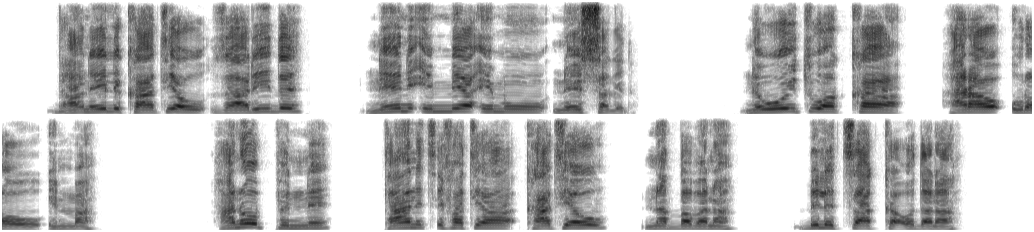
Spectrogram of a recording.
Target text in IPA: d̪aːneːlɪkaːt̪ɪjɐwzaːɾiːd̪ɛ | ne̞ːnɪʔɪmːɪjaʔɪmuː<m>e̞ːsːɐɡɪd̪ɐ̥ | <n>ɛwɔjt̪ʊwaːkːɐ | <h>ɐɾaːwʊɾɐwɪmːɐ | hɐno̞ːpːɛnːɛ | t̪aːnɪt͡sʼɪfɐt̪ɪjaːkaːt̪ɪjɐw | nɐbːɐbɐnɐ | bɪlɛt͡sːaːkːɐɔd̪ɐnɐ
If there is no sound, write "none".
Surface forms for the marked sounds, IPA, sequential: n, n, h

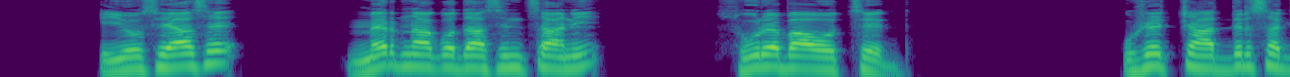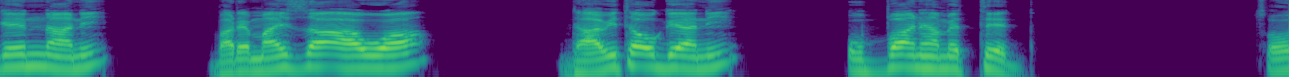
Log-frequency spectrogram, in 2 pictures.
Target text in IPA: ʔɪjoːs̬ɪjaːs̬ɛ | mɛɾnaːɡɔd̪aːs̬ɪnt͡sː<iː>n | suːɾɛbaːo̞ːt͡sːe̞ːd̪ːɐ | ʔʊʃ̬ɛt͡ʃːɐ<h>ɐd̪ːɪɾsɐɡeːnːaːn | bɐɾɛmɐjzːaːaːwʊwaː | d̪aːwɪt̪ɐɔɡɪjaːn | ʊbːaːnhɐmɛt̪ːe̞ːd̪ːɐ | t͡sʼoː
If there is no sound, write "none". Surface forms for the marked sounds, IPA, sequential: aː, h

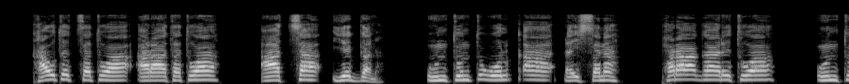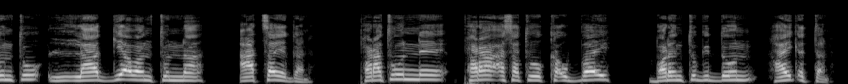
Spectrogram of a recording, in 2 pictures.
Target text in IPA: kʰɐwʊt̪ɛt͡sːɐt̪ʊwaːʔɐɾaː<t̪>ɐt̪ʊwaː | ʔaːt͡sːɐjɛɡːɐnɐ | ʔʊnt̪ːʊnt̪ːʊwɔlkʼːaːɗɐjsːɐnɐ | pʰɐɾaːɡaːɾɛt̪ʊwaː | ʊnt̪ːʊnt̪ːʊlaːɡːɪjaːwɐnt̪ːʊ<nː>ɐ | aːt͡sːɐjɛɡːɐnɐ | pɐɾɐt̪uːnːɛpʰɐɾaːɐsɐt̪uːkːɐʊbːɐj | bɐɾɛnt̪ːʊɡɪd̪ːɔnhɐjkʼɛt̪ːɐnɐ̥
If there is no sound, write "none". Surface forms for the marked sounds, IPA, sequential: t̪, nː

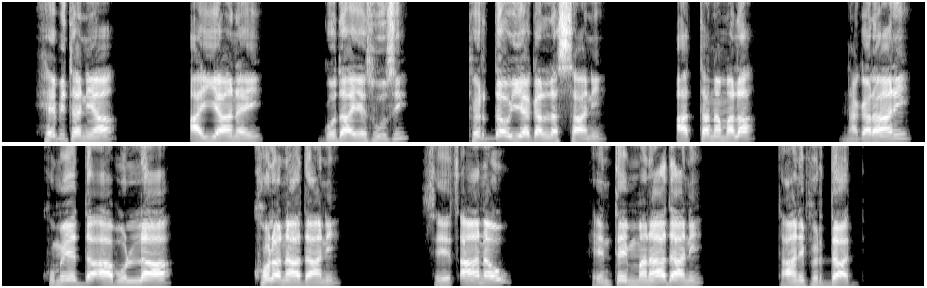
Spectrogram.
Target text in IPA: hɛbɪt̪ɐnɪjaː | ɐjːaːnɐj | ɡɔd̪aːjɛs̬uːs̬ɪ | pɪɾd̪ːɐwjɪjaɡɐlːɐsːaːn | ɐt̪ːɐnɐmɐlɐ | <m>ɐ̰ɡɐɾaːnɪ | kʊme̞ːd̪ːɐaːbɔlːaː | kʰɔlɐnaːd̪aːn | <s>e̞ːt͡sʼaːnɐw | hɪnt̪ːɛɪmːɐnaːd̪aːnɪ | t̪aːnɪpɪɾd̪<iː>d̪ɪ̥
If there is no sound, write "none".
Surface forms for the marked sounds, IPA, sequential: n, s, aː

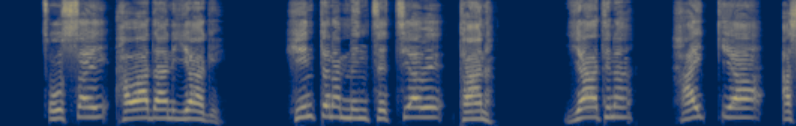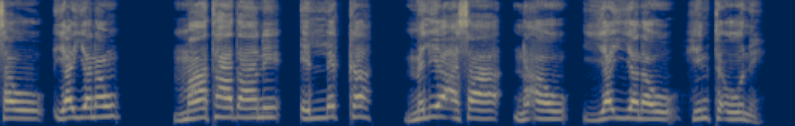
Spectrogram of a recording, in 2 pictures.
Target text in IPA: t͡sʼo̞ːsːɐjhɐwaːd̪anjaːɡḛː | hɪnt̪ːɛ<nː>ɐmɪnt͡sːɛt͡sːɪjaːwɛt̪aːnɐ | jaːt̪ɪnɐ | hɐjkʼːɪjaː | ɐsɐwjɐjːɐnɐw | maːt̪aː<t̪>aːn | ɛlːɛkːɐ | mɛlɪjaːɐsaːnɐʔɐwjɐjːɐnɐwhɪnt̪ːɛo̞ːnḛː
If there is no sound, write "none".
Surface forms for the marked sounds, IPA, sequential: n, d̪

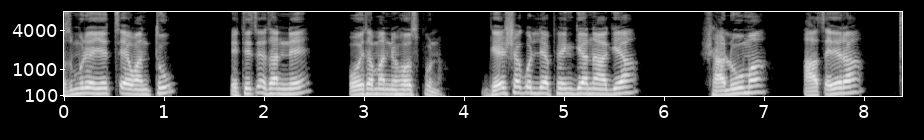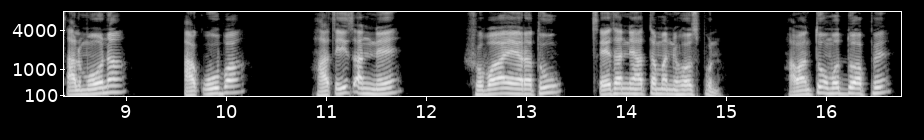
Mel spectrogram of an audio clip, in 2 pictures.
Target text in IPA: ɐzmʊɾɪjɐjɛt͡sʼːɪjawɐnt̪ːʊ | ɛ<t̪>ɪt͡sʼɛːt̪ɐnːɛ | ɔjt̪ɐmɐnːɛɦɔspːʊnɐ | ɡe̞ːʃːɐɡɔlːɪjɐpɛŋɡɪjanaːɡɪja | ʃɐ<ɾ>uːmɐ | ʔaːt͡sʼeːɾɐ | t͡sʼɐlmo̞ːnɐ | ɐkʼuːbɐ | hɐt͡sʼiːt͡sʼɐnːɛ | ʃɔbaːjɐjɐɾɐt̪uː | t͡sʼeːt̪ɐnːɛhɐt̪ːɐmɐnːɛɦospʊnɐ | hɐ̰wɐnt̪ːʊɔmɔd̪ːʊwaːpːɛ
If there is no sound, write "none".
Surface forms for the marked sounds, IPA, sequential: t̪, l

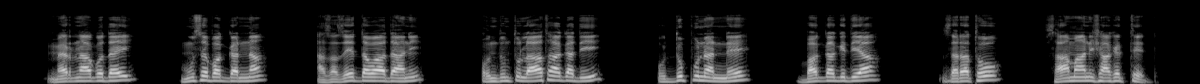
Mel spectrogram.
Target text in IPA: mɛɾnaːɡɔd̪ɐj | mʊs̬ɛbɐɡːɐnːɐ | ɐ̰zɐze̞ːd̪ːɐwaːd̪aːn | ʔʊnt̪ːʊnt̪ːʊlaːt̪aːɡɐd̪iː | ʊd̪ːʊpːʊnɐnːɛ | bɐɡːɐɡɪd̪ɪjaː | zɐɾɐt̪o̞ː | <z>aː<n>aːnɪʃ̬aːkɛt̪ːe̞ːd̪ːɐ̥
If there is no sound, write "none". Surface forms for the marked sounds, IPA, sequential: s, m

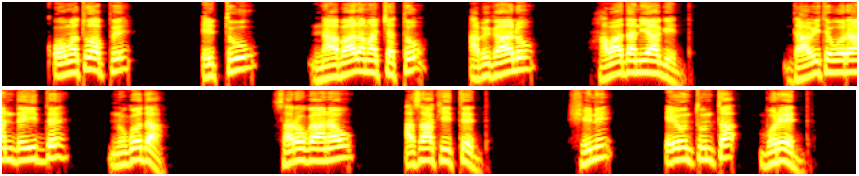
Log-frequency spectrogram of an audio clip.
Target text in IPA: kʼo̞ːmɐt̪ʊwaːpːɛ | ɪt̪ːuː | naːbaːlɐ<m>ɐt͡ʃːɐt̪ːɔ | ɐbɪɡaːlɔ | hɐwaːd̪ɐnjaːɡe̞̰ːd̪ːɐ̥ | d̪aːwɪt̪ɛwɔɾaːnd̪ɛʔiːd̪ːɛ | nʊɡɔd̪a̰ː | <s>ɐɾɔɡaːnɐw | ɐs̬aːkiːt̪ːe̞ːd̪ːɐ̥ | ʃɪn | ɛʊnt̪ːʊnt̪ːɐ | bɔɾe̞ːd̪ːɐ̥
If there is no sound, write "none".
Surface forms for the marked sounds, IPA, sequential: m, s

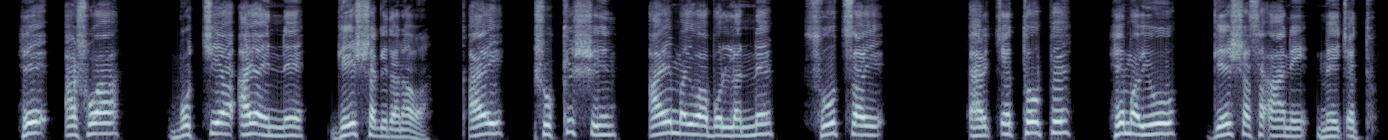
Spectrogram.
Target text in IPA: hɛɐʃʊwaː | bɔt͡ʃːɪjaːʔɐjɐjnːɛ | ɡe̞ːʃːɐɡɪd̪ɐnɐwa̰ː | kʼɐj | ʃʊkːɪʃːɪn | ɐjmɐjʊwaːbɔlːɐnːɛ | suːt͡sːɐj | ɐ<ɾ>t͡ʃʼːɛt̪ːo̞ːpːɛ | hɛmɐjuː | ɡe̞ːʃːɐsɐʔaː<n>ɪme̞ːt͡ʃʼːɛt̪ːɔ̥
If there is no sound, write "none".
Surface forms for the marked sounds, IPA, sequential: ɾ, n

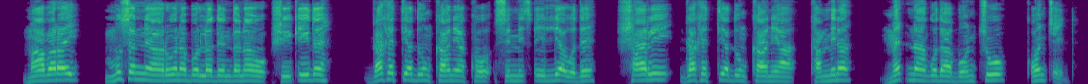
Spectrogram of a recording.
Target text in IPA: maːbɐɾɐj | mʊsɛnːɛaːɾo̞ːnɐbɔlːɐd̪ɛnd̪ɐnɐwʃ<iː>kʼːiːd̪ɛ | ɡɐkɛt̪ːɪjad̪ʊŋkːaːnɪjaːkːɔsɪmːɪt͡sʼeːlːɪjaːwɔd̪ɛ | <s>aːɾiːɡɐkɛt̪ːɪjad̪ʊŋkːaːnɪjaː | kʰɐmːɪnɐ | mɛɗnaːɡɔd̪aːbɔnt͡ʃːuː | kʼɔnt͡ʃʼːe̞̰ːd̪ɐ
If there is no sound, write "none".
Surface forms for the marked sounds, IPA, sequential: iː, ʃ

